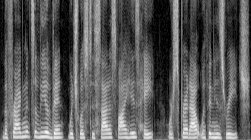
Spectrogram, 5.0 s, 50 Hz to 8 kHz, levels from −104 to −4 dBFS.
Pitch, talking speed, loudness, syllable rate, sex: 220 Hz, 205 wpm, -18 LUFS, 5.0 syllables/s, female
